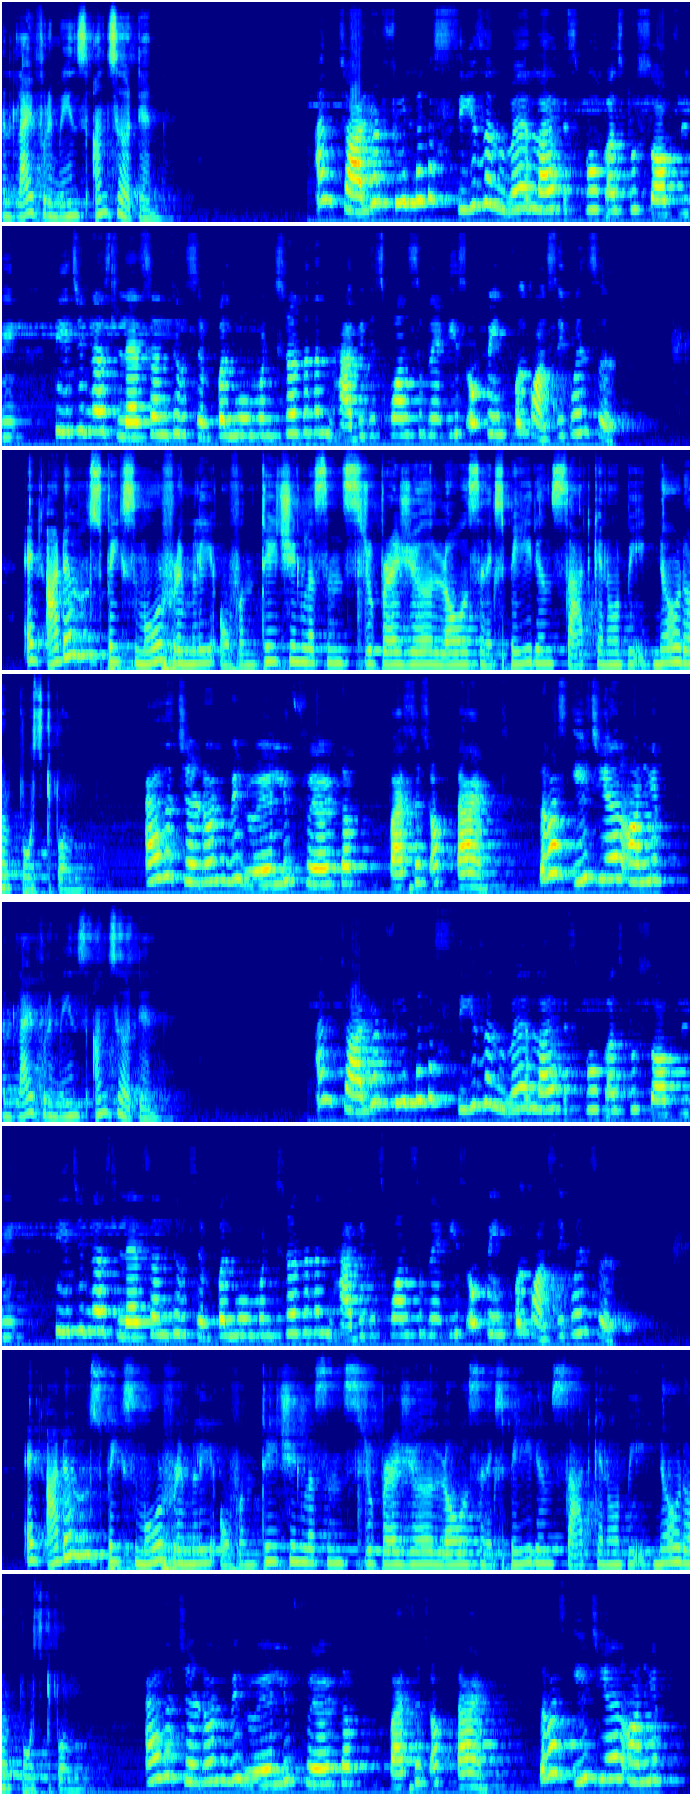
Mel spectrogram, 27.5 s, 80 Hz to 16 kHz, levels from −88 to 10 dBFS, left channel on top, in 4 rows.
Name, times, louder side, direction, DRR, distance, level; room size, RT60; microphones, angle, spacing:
voice 1, 0.0-1.6 14.0-21.5, left 5 dB, 80° left, 2.2 m, -37 dB
voice 2, 3.1-7.1 7.4-13.0 22.1-24.3 24.5-25.6 26.0-27.2, left 4 dB, 50° left, 1.0 m, -34 dB
28.5 x 17.5 x 8.9 m
head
